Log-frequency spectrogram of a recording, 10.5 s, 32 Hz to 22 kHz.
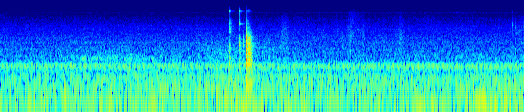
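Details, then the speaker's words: Fender Blues Deluxe tube amp after the filter capacitor fix: a steady mid-pitched tone holds even with no pulsing or wobble, the earlier bouncing gone. It was then biased to about 35 mA per tube, with supply back at 445 V. "but as you notice all of our little bouncing around is gone our filter cap solved that problem"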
